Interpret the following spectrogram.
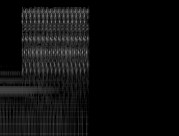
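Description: Electronic telephone-style ring used as a sound effect: a rapid, high trill lasting just under a second that cuts off suddenly. It follows a faint, fading set of steady tones.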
